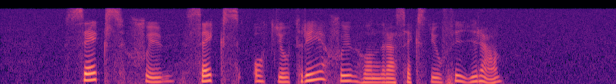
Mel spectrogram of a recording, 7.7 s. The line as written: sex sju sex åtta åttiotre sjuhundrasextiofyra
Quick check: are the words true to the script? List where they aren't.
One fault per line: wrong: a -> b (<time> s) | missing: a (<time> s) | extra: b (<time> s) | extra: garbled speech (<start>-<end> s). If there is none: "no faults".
missing: åtta (3.0 s)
